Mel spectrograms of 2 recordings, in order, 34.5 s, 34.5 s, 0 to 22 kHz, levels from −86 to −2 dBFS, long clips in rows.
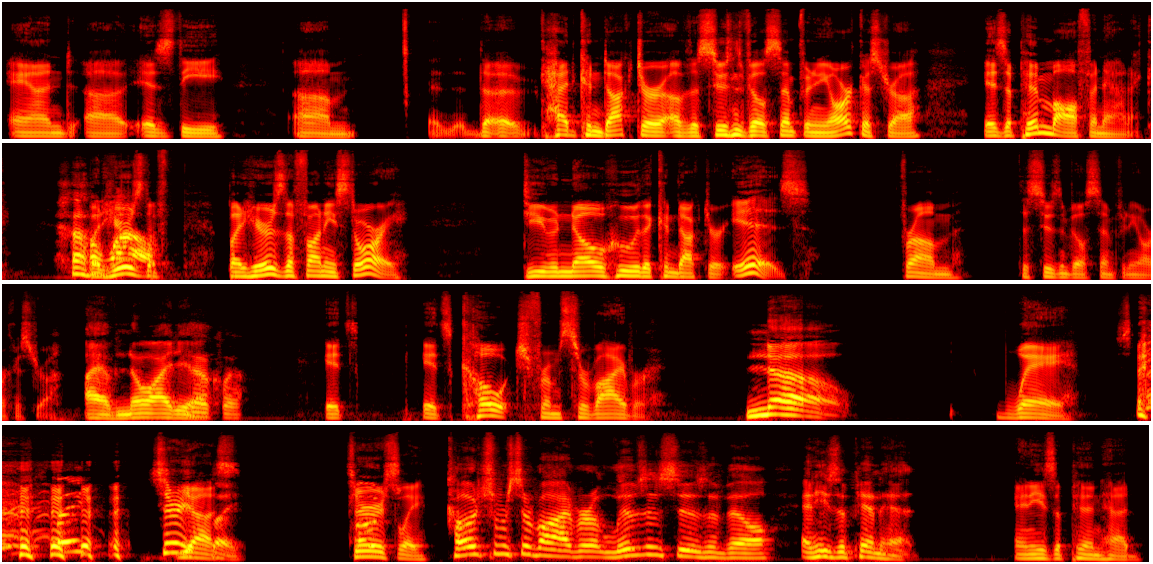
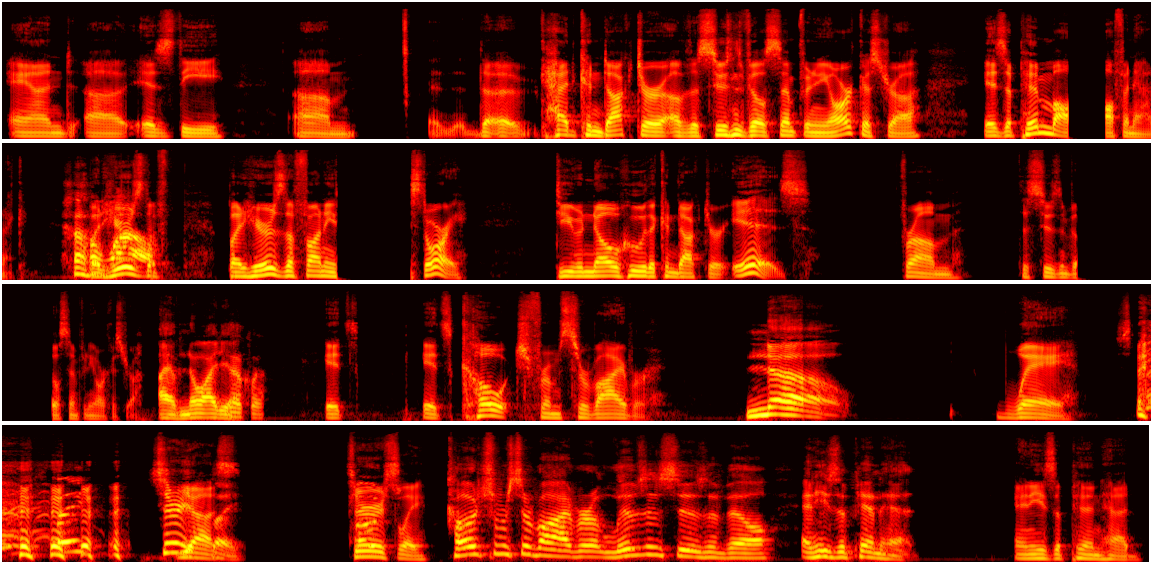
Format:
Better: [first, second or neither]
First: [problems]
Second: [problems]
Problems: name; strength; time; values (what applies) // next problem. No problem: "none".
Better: first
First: none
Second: audio freezing; at 8 s, at 11 s for 0.5 s and at 17 s for 1 s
